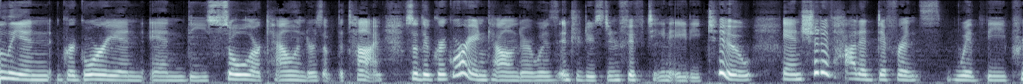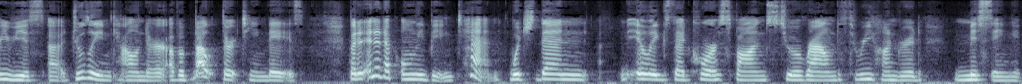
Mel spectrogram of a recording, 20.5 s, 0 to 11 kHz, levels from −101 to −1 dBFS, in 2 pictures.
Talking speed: 145 wpm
